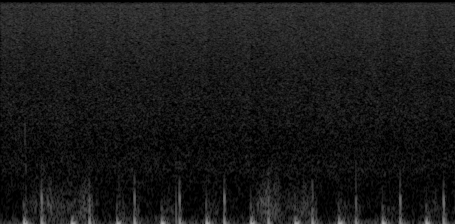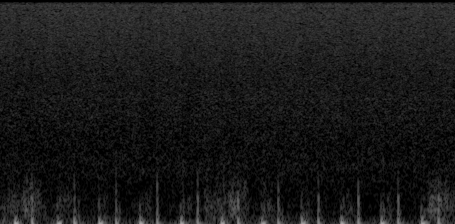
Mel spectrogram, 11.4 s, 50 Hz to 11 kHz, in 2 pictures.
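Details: 22-year-old female trying to sleep, body shaking with each beat, deep breaths not helping: strong, regular thudding heartbeat about 105 a minute with slow breaths and rain behind; fast, forceful palpitations.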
